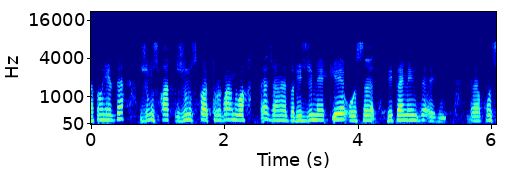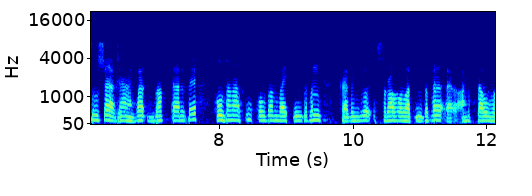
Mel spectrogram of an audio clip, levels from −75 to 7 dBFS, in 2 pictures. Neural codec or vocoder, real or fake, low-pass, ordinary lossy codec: codec, 16 kHz in and 24 kHz out, 0.6 kbps, FireRedTTS-2 codec; fake; 7.2 kHz; Opus, 16 kbps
